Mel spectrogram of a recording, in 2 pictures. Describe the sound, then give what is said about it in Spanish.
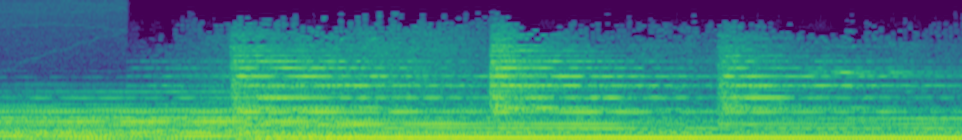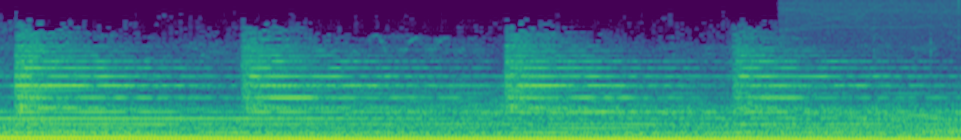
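Church bells toll a slow death knell on the Night of the Dead, about seven heavy strikes at a steady, mournful pace, each ringing out over a deep, continuous hum that lingers between them. No one speaks. “La noche de difuntos me despertó a no sé qué hora el doble de campanas.”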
